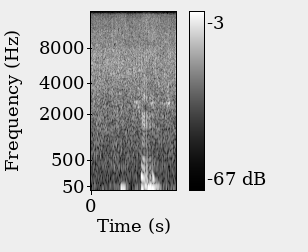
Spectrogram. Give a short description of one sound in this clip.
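A young woman speaks briefly and casually into a close microphone.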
